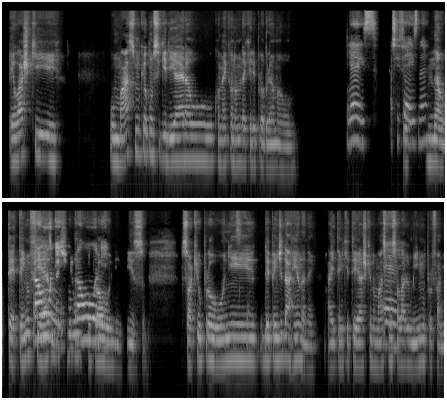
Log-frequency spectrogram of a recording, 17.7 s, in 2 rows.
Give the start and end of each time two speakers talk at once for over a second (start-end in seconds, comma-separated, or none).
9.4-11.1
